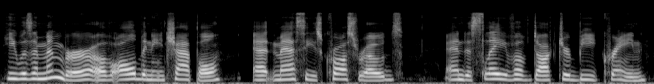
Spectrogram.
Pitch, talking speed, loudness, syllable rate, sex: 220 Hz, 165 wpm, -15 LUFS, 4.3 syllables/s, female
